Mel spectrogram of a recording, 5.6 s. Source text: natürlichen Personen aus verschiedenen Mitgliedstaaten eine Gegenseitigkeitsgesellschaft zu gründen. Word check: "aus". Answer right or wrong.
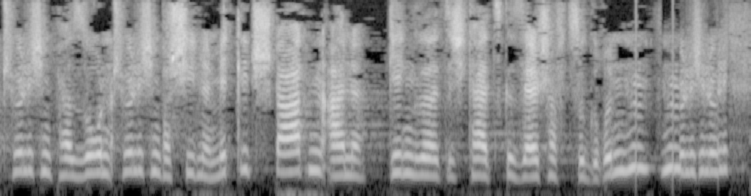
wrong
